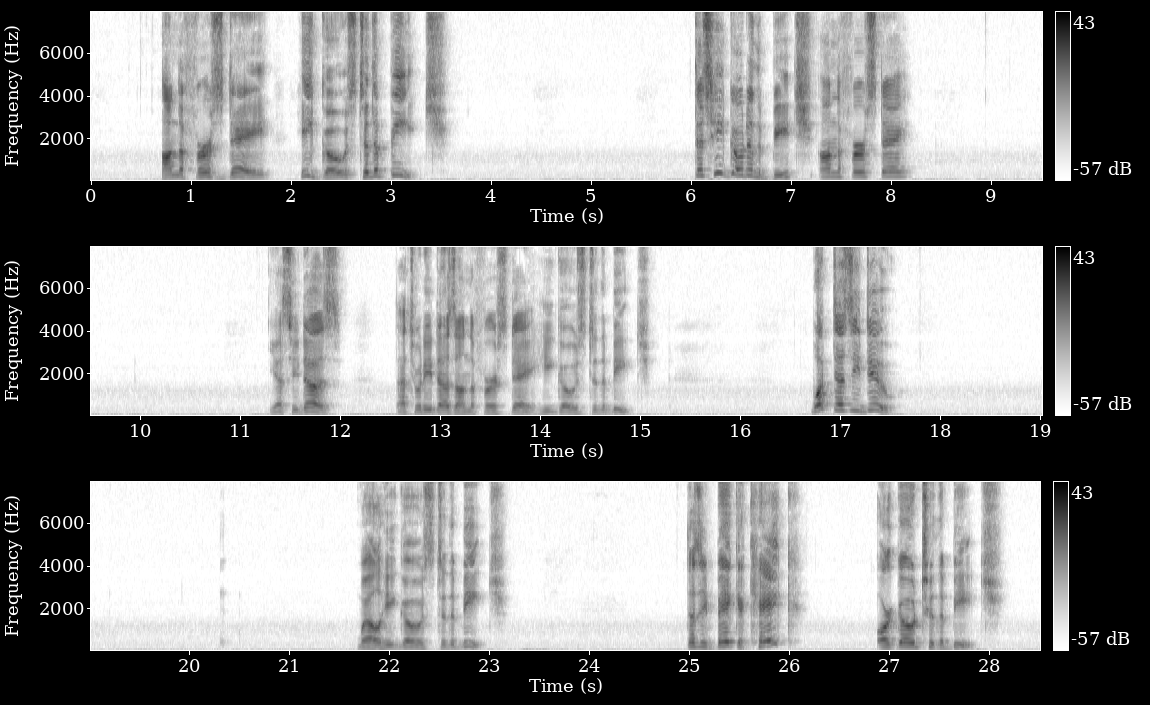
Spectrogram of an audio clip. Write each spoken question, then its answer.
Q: Does he bake a cake or go to the beach?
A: He goes to the beach.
